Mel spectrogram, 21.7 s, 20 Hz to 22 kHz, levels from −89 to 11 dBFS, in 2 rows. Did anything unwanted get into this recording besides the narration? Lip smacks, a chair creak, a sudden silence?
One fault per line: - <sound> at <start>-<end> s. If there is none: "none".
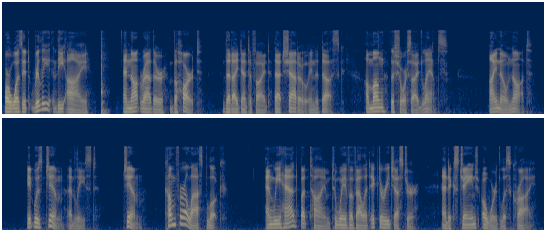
- tap at 2.0-2.2 s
